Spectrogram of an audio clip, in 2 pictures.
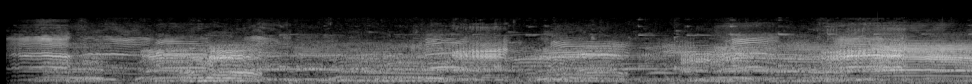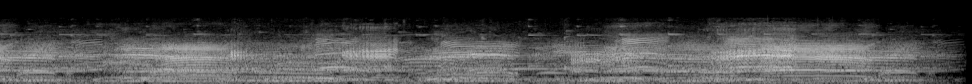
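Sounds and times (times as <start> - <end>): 
flock of sheep: 0.1 - 19.4.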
